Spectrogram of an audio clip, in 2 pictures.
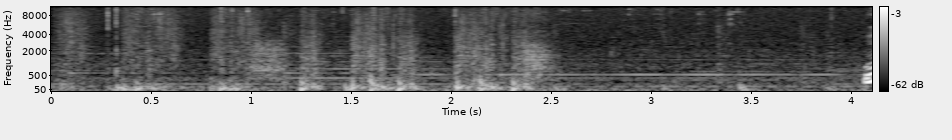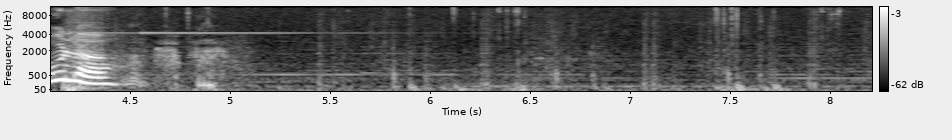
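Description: Horse hooves clip-clop in the video game Bella Sara, a steady walking rhythm running under a woman's chatter, with a brief louder burst partway through.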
